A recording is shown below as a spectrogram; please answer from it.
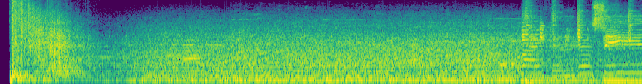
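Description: Hip-hop song intro of city-street noise: a sudden loud blast at the very start that dies away over about a second, then a steady, dense wash of urban noise. About seven seconds in, the beat and a pitched melody come in.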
